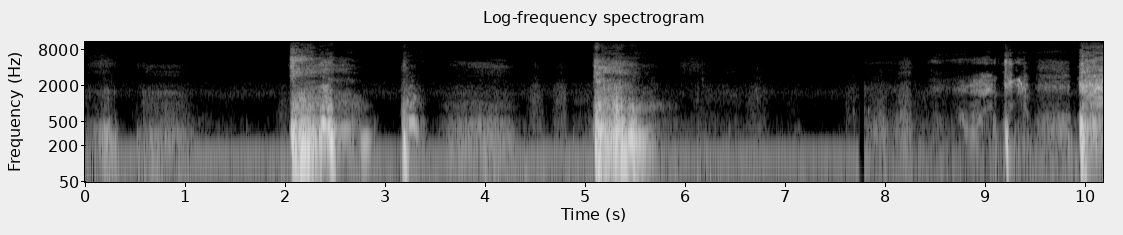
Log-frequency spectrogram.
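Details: Coughing fit, described as possibly the worst of their life: harsh, forceful bursts, about five or six in ten seconds, with quiet gaps and a steady low hum.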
